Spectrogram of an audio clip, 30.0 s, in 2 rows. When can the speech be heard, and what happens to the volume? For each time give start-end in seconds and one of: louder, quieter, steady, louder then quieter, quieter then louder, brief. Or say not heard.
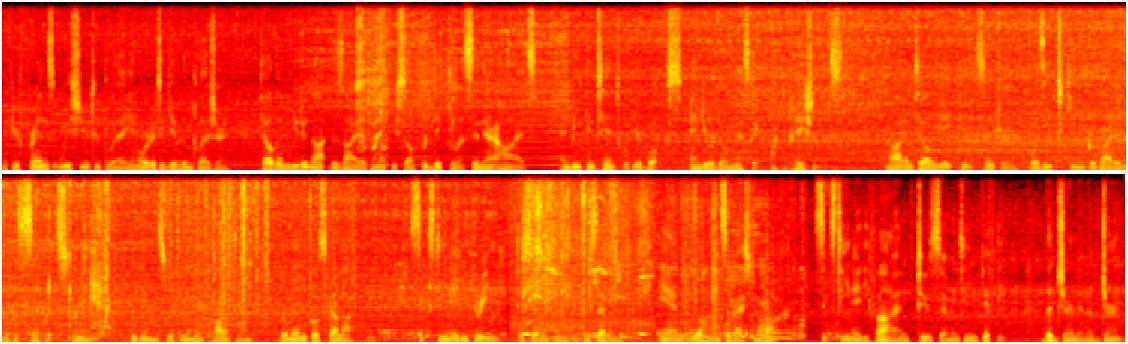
0.0-29.9 steady.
